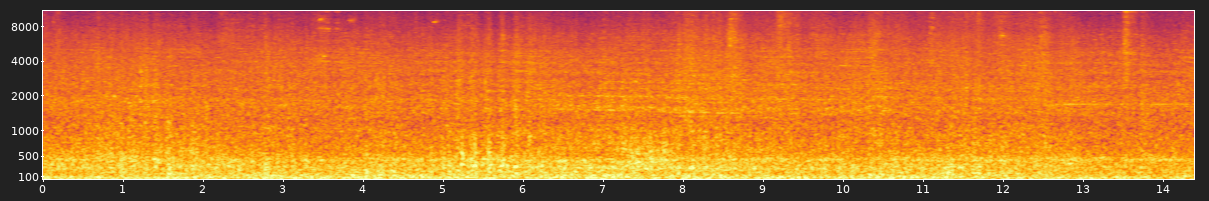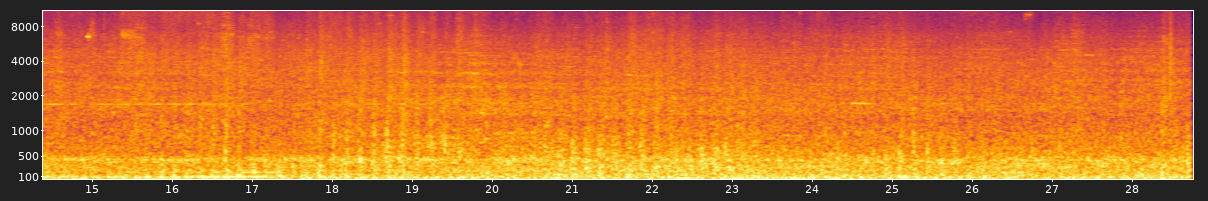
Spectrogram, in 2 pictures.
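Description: A CN freight train of covered hopper cars rolls steadily past at close range, its steel wheels running on the rails in a continuous low noise.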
